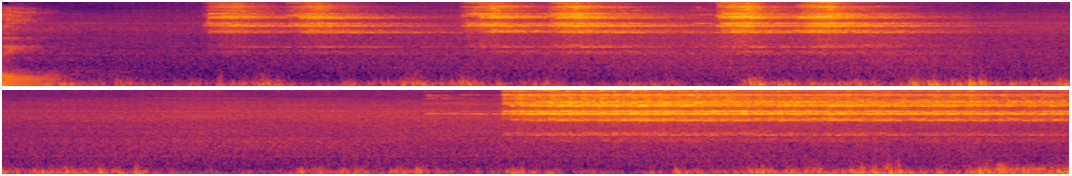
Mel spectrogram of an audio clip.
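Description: Altar bells ringing at the elevation of the chalice during the consecration: a high metallic ringing in three spells, about a second in, again near three seconds, and from about eight seconds on, over a low rumble of knocks.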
